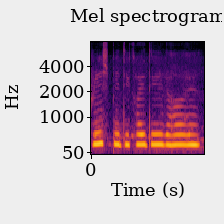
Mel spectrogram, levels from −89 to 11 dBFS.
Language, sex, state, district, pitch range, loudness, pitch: Hindi, female, Arunachal Pradesh, Longding, 265-275 Hz, -10 LUFS, 270 Hz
